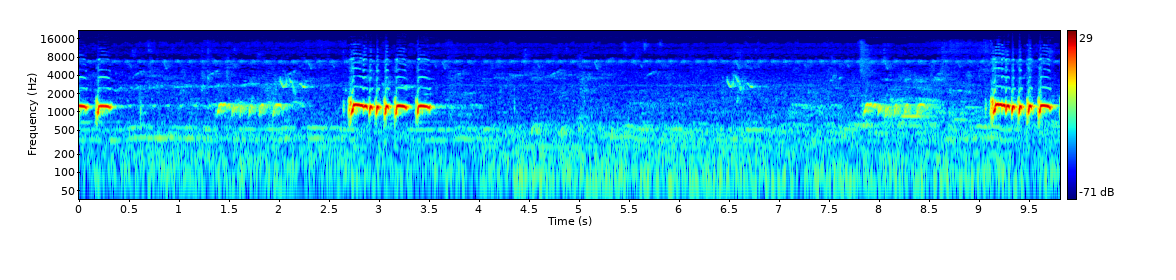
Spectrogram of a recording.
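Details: Singing local zebra dove offered as a lure for birds learning to sing: softer cooing, then two loud bursts of rapid, bubbling coo notes, separated by several seconds of near-quiet.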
